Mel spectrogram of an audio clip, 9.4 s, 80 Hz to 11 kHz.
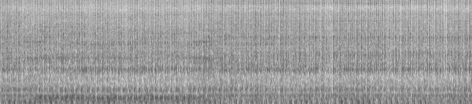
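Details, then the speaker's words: Honda CG 150 single-cylinder motorcycle engine, valve cover removed, idling with fast uneven deep top-end clatter like a stone inside, not valve noise; cause found to be broken pushrod, burnt from lack of oil circulation. "Ahí está por eso era que nuestro motor hacía ese ruido desagradable porque tiene el lápiz o la varilla rota"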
